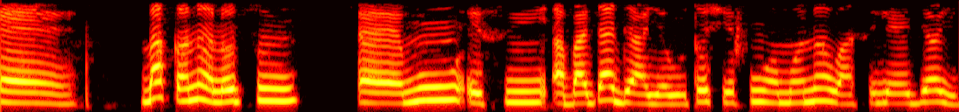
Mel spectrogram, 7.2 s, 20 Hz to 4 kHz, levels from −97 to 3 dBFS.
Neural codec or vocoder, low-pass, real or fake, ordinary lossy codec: none; 3.6 kHz; real; none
